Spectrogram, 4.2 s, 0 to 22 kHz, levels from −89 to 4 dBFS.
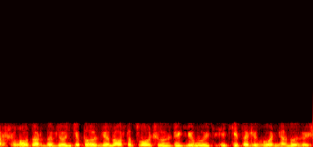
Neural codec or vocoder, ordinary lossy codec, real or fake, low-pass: codec, 16 kHz, 4.8 kbps, FACodec; AAC, 32 kbps; fake; 3.6 kHz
